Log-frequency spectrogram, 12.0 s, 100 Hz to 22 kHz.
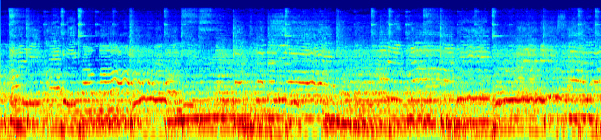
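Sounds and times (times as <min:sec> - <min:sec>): instrumental backing: 0:00.0 - 0:12.0
voices singing together: 0:00.0 - 0:12.0.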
